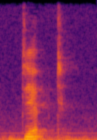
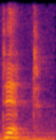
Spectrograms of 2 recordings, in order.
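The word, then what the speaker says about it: debt: And here, dipped. No, dipped is wrong. Why? We've got another rule for B. If there was a T after B, so we do not pronounce the B. We pronounce it dit.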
